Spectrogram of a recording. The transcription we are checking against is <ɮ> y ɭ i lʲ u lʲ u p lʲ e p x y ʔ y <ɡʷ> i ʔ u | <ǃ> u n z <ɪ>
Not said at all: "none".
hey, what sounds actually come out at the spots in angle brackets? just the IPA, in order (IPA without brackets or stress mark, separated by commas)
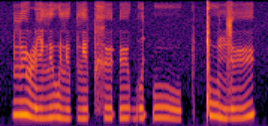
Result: l, ɡʷ, ǃ, y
